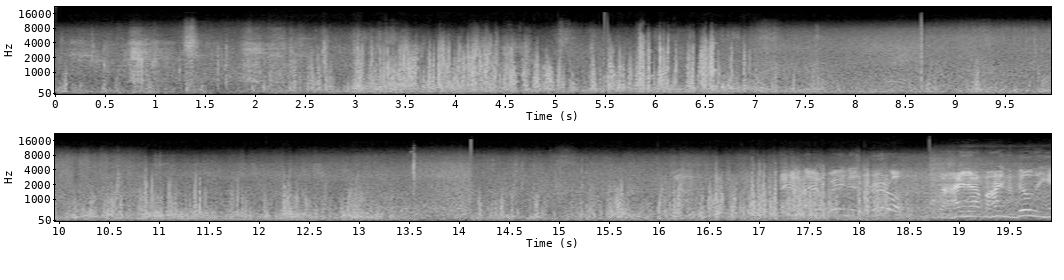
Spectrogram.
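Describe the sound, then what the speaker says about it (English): Strong wind behind a building buffets the microphone in a steady, roaring gust that barely lets up, with faint footsteps and a voice partly buried underneath. "Out behind the building here, it's just so windy."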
